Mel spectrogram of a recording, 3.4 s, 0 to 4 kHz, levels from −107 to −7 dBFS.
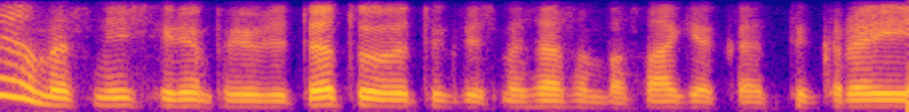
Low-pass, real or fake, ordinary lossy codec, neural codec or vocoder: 3.6 kHz; fake; Opus, 16 kbps; codec, 16 kHz in and 24 kHz out, 1 kbps, XY-Tokenizer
